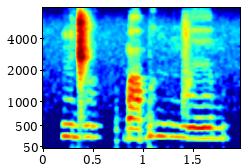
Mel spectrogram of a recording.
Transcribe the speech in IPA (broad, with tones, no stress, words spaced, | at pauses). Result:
ĩ˧d͡ʒɨ˧ | ɓã˨ ɓɨ˧ ŋu˧ŋveː˧m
